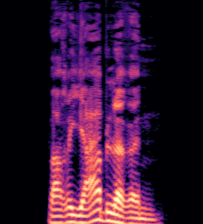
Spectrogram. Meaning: inflection of variabel: 1. strong genitive masculine/neuter singular comparative degree 2. weak/mixed genitive/dative all-gender singular comparative degree
- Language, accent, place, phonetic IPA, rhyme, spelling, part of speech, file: German, Germany, Berlin, [vaˈʁi̯aːbləʁən], -aːbləʁən, variableren, adjective, De-variableren.ogg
